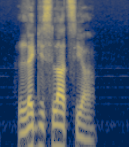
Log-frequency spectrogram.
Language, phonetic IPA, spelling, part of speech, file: Polish, [ˌlɛɟiˈslat͡sʲja], legislacja, noun, Pl-legislacja.ogg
